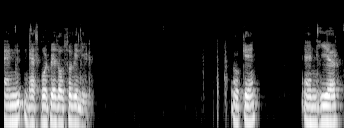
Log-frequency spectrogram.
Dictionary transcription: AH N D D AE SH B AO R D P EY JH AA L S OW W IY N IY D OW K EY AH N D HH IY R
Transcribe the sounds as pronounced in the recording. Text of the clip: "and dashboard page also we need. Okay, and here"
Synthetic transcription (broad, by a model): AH N D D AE S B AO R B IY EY Z AA L S OW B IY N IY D OW K EY AH N D HH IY R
